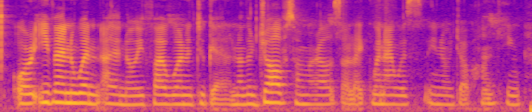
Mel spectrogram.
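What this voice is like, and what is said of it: Mexican accent. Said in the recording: “I still have like Mexican accent.”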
